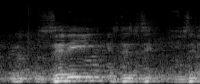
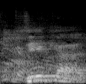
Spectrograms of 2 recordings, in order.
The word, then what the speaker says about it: Zika: We were all running around trying to avoid the, what is it, the little ziti? How do you pronounce that mosquito? That's Zika, the Zika mosquito.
